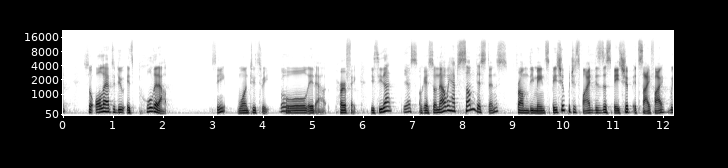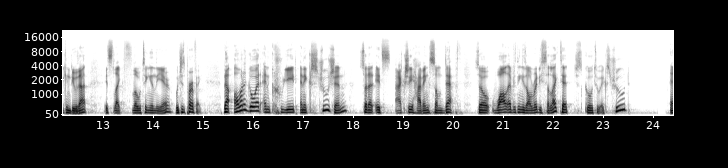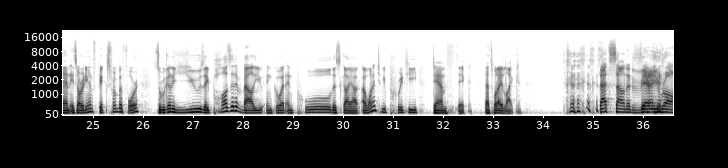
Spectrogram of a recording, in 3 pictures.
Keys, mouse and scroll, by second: 0.4 right click, 0.7 right click, 3.2 click, 4.9-6.3 typing, 5.1 right click, 5.3 right click, 5.7 right click, 5.9 right click, 6.5 right click, 6.7 right click, 7.7 right click, 8.3 right click, 13.8 right click, 13.8 right click, 14.3 right click, 14.5 right click, 14.7 right click, 22.8 click, 23.6-25.2 typing, 23.9 right click, 24.3 right click, 24.7 right click, 26.4 click, 30.7 right click, 30.7 right click, 31.1 right click, 31.2 right click, 31.4 right click, 31.7 right click, 31.9 right click, 32.1 right click, 32.4 right click, 32.5 right click, 33.6 right click, 33.7 right click, 36.4 right click, 36.4 right click.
